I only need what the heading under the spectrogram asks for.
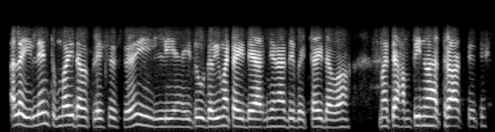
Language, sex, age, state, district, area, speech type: Kannada, female, 45-60, Karnataka, Koppal, urban, conversation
